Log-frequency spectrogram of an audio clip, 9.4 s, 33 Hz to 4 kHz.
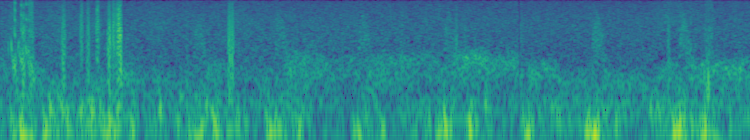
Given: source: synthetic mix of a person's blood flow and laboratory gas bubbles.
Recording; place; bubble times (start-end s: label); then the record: Doppler ultrasound of blood flow; subclavian vein
0.10-0.45 s: bubbles
8.80-8.92 s: bubbles
From the record:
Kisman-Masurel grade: 122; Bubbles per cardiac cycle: 1 to 2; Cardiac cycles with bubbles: 10 to 50%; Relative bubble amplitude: moderate (0.250 to 0.450); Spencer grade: 2 (many but less than half of the cardiac periods contain bubble signals, singularly or in groups); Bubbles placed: anywhere in the cardiac cycle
